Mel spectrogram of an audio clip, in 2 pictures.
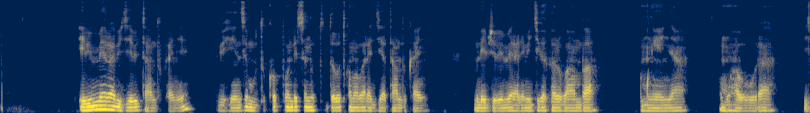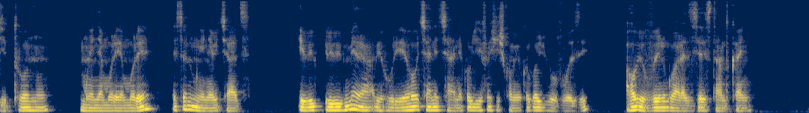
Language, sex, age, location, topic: Kinyarwanda, male, 18-24, Kigali, health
